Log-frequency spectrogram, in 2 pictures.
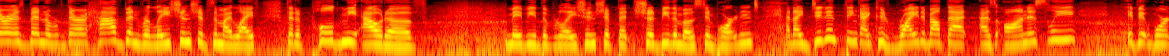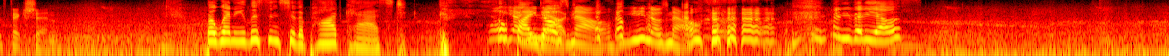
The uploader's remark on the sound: LIVE from Bryant Park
